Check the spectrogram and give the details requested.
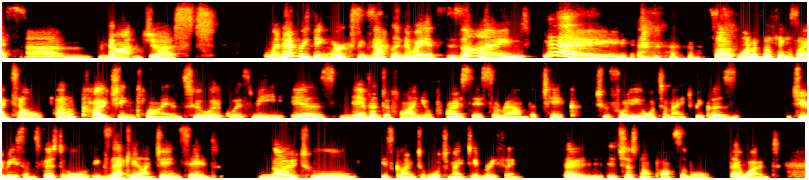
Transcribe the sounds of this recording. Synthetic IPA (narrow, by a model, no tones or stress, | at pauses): jɛsʌ̃mnət̚d̥ʒ̥ʌst | wə̃nɛvɹiθɪ̃ŋwɜ˞ksɨɡzæk̚tˡliðɨweɪɨtsd̥ɨzãɪ̃nd̥jæ | soʊwʔʌ̃nʌvðəθɪ̃ŋzaɪtʰɛlˠʔʌkʰoʊt͡ʃɪ̃ŋkʰl̥a̰ɪɨ̰̃ntshʉwɜ˞kwɪð̥mḭɪz̥nɛvə˞dɨfãɪ̃njə˞pʰɹ̥oʊsɛsə˞ãʊ̃nðɨtʰɛktʰɨfʊlˠiɔɾəmḛɪt̚b̥ɨkʰʌz | tʰʉɹizə̃nz̥fɜ˞stʌvɔlˠɪ̰ɡzæk̚tˡlilaɪk̚ʒ̥ẽɪ̃nsɛ̰dⁿ | noʊtʰulˠ | ɨzɡoʊɪ̃ŋtʰəʔɔˑɾəmeɪɾɛvɹḭθɪ̰̃ŋ | soʊɨtsd̥ʒ̥ʌsnət̚pʰɑsəbə̰l̩ˠðeɪwõ̰ʊ̃nt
